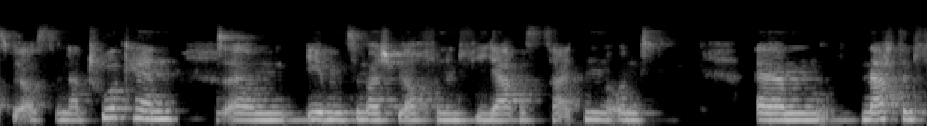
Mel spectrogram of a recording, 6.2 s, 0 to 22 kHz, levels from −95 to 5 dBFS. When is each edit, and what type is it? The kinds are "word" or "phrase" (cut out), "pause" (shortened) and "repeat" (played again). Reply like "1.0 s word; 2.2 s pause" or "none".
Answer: 1.4 s word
